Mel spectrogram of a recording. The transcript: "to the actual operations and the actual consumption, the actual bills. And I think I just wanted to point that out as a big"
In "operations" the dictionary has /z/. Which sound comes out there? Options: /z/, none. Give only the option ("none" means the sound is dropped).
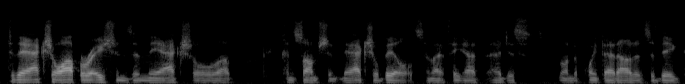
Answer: /z/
